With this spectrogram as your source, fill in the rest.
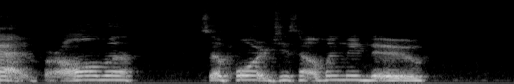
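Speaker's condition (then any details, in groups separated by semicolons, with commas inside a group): Cerebral palsy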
